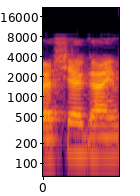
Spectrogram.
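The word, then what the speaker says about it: שֵׁם: Ó, o shin, que é o SH em vermelho, o sere, os dois pontinhos, a vogal E e o mem final, letra M. Lembra aqui, ó, quadrado, né? Os cantos aqui. Essa é a letra mem final, né? A M em sua forma final. E não é o samê, que o samê é todo arredondado. Então, shem.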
